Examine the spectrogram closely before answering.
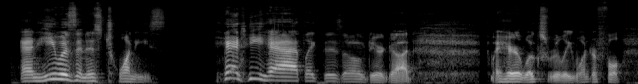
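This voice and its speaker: A woman with an American accent speaks loudly at a moderate pace, her very deep, low pitch full of vocal fry and very wide swings, her tone animated. Long, frequent pauses break up the speech, and the recording is very clean with a silent background. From US Midwest (Bedford, Iowa area). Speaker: podcast host. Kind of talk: casual monologue.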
